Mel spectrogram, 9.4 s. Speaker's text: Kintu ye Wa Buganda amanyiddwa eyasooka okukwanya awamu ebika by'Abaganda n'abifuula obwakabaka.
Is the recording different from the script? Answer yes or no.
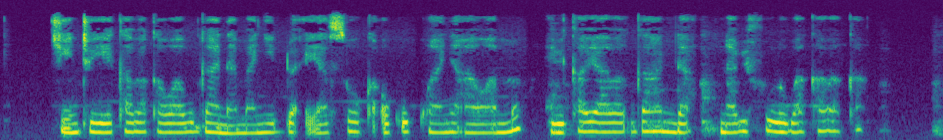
yes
